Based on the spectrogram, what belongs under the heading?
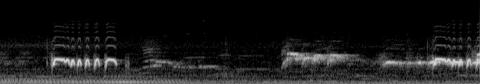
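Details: Song of a vocal zebra dove meant to prompt quiet doves to answer: a quick run of crisp, bubbling coo pulses, a softer sliding note, then a longer wavering coo and another rapid pulsed phrase at the end.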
